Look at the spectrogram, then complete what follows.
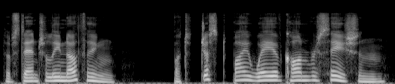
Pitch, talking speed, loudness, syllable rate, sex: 165 Hz, 105 wpm, -17 LUFS, 4.7 syllables/s, male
